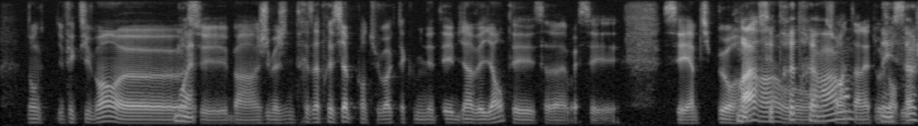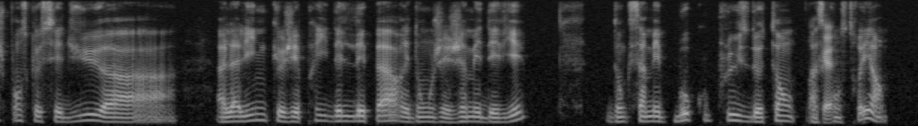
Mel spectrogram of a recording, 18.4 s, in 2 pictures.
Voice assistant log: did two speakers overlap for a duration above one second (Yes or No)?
Yes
